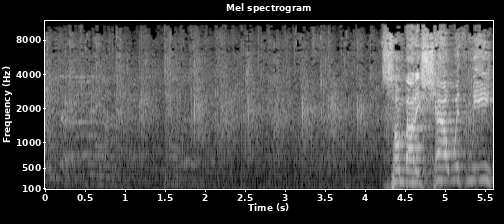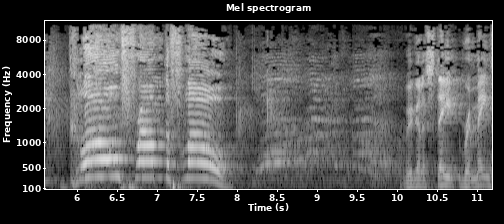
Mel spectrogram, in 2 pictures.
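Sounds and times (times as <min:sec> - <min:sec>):
audience clapping hands: 0:00.0 - 0:08.9
speech: 0:04.2 - 0:08.0, 0:10.1 - 0:11.1.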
